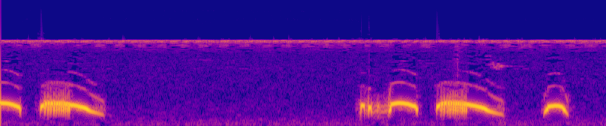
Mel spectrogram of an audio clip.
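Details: Zebra dove song played as bird-trapping bait: a falling coo, a pause, then a stuttering burst, a rising-falling note, a long drooping coo and a short final note, over a faint steady high tone.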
